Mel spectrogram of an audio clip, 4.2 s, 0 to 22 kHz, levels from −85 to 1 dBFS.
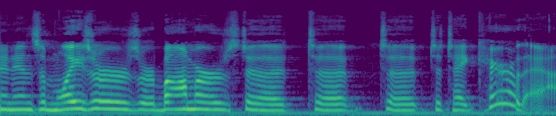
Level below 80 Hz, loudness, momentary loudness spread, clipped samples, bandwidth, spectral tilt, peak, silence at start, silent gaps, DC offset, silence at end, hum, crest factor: -52 dBFS; -25 LUFS; 9 LU; under 0.1%; 14.5 kHz; -5 dB/octave; -6 dBFS; 0 s; none; under 0.1%; 0 s; none; 18 dB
